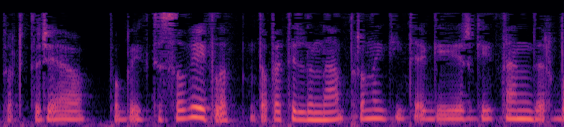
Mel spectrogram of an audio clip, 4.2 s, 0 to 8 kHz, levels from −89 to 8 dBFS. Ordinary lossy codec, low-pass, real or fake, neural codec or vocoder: MP3, 24 kbps; 7.2 kHz; fake; codec, 16 kHz, about 1 kbps, DyCAST, with the encoder's durations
